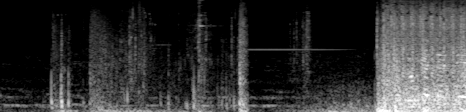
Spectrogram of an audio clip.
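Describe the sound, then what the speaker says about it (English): AK rifle gunfire in CS:GO, heard as several quick bursts of shots at mid distance, with footsteps and game noise between them and a loud surge of noise at the end. "now Zyphorium is going crazy with that AK"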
